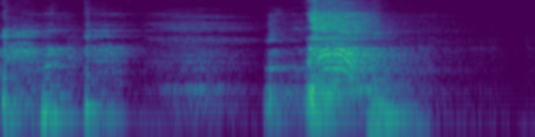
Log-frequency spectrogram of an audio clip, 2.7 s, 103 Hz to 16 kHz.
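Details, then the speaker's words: Adult with stage 4 alveolar soft part sarcoma, recently coughing up blood, breathless, losing weight: two short coughs, a pause, then a harsher forceful burst; persistent cough intensifying over recent days, taking cough syrup. "coughing is still there it's been getting a little more intense in the last couple days which is why I went out and got the cough syrup hopefully that works"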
